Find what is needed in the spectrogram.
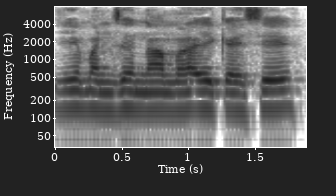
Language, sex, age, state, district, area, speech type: Urdu, male, 18-30, Bihar, Gaya, rural, spontaneous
